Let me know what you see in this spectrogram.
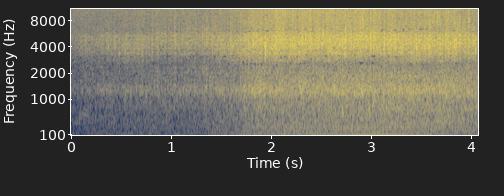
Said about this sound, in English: Tannery Creek runs through the middle of Woodstock, New York, in the Catskill Mountains. It's about 120 miles from New York City, yet streams like this one is where the Big Apple gets most of its water.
